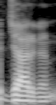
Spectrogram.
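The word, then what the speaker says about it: jargon: अगला आपका वर्ड है जार्गन। देखो इसमें आर साइलेंट भी रख सकते हैं, जार्गन बोल सकते हैं, जार्गन बोल सकते हैं।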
